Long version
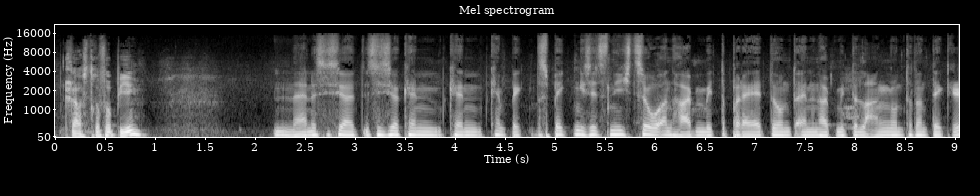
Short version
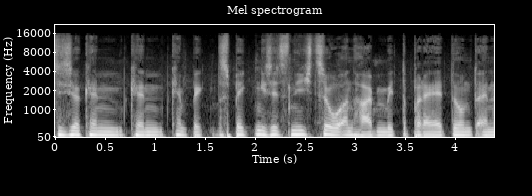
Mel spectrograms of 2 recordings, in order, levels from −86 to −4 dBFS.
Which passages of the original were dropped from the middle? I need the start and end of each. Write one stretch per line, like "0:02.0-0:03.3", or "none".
none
